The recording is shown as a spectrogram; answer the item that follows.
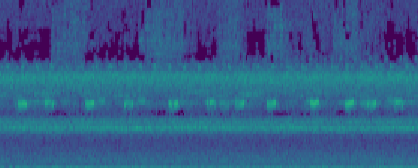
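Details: Night forest crickets: a continuous high-pitched ringing trill with short bright pulses recurring roughly every half second, soft low hum beneath.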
